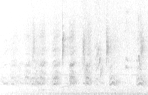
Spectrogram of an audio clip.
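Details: Crows giving a run of harsh, hoarse calls, about two per second and fairly even in loudness over three seconds, against a low steady background rumble.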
